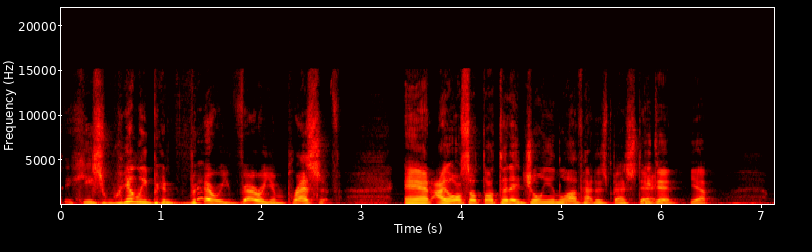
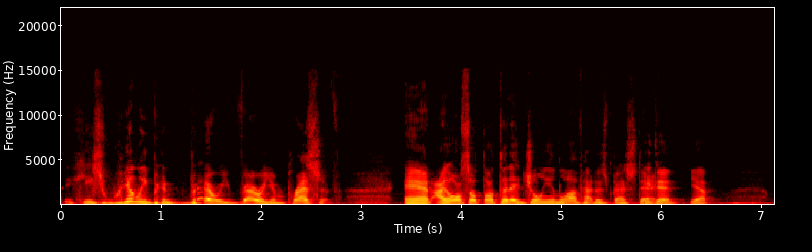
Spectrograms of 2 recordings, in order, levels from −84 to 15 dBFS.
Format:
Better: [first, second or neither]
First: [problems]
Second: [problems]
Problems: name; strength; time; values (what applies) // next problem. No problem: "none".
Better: first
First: none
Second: muffled; slightly; fading above 3 kHz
